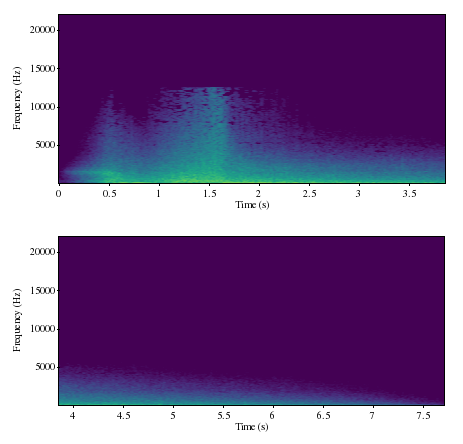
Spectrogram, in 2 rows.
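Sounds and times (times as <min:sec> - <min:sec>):
massive heavy fast cinematic whoosh: 0:00.2 - 0:03.5.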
